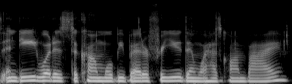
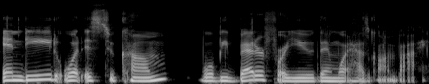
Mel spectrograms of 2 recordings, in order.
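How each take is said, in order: First: It is said fast. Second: It is said slowly.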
